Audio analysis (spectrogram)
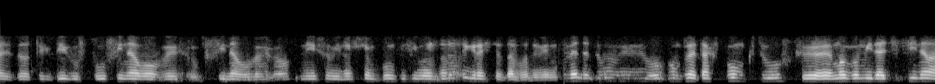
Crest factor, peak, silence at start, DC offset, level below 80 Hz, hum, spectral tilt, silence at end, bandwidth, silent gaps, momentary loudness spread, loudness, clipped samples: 20 dB; 0 dBFS; 0 s; under 0.1%; -80 dBFS; none; -6.5 dB/octave; 0 s; 5 kHz; none; 11 LU; -20 LUFS; under 0.1%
